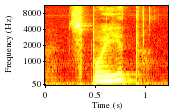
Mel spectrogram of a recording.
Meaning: 1. to unite 2. to join
- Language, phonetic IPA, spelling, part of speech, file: Czech, [ˈspojɪt], spojit, verb, Cs-spojit.ogg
